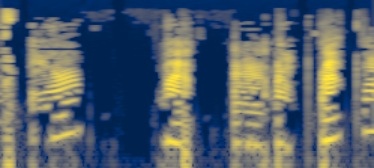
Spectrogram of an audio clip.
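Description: Speech only: a person talking, with a brief pause about a second in.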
